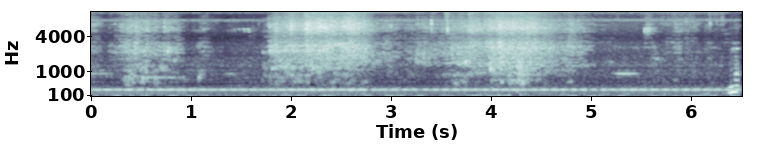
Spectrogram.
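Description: Sea water splashing as a man swims and wades, with two longer splashes about two and four seconds in, over a steady low hum.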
